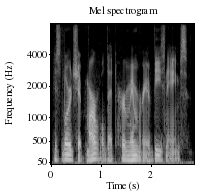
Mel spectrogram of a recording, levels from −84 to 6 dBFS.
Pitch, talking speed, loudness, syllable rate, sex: 100 Hz, 190 wpm, -20 LUFS, 6.0 syllables/s, male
